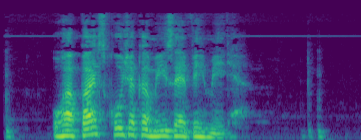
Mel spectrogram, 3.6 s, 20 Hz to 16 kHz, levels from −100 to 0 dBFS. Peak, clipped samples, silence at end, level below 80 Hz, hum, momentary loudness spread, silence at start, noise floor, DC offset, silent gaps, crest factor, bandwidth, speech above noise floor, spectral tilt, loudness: -6 dBFS; under 0.1%; 0.4 s; -58 dBFS; none; 14 LU; 0.05 s; -67 dBFS; under 0.1%; none; 20 dB; 11 kHz; 45 dB; -6 dB/octave; -23 LUFS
